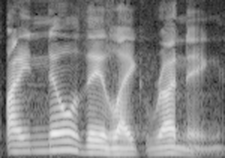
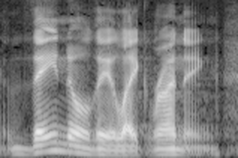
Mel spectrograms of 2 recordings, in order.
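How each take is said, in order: First: "know" leaned on, falling; stress on know. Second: "They" leaned on, slower line; stress on they. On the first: To the congregation about his friend, stress on know. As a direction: press the word "know". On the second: To the congregation about his friend, stress on they. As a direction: press the word "They" and slow down. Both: Real, not acted. Contrasting who knows.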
